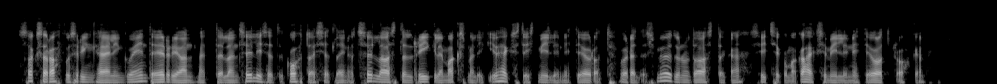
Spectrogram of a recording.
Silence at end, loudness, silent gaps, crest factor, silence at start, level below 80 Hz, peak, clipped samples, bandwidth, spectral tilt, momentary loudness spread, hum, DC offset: 0.75 s; -28 LUFS; none; 24 dB; 0.2 s; -52 dBFS; -4 dBFS; under 0.1%; 9.4 kHz; -4.5 dB/octave; 7 LU; none; under 0.1%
